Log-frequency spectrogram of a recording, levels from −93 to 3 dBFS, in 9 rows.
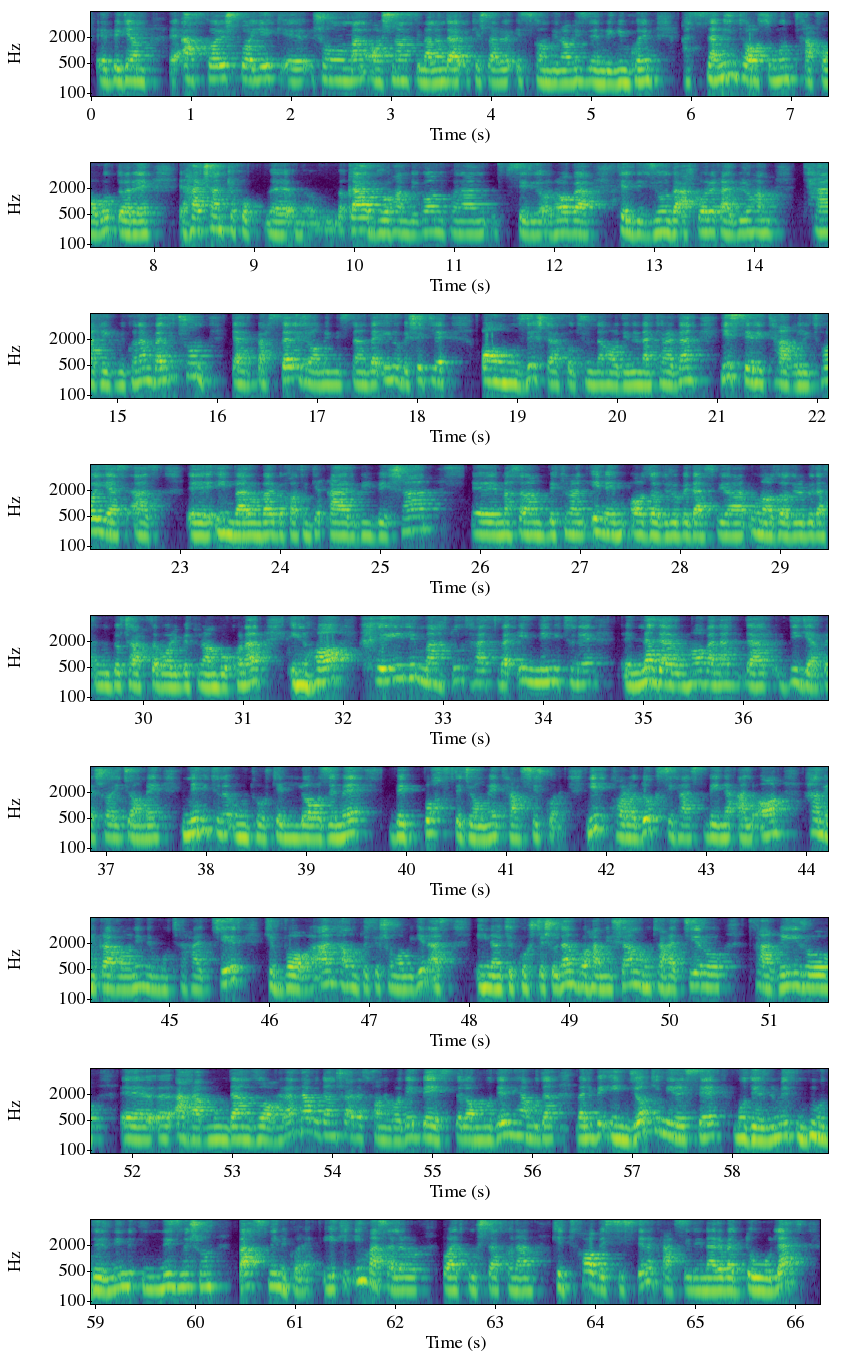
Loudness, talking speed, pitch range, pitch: -16 LUFS, 155 wpm, 175-205 Hz, 185 Hz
